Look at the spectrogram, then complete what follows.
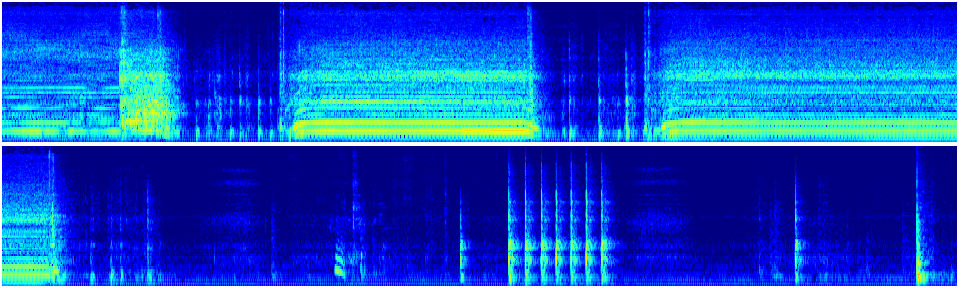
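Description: Handheld stick blender blending fig purée into olive oil in a plastic jug. It runs in three bursts: it stops about a second in, then runs for a few seconds, stops, and runs again for a few seconds, spinning up in pitch at each start. After that come a few light knocks and a quick run of taps.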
